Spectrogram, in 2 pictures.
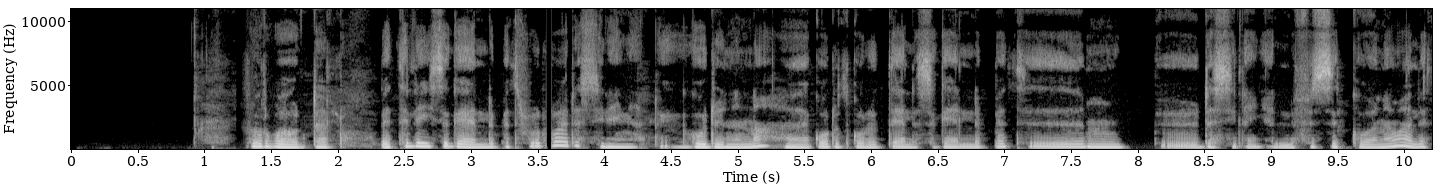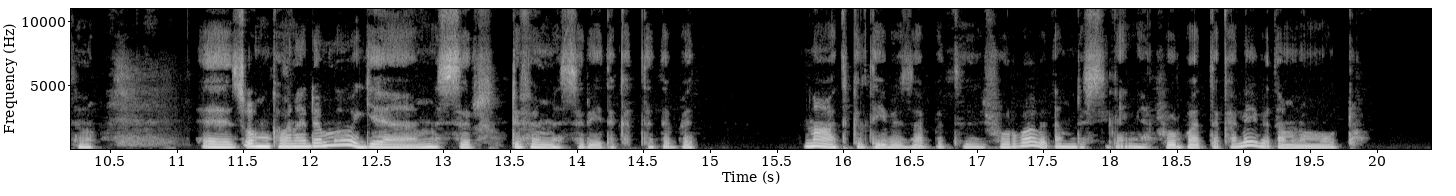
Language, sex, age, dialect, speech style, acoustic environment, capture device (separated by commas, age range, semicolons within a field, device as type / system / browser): Amharic, female, 25-34, Ethiopia - Addis Ababa, focused, silence, mobile / Linux / Chrome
